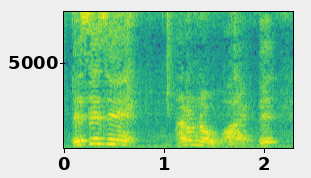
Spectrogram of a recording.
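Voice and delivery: ordinary talk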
